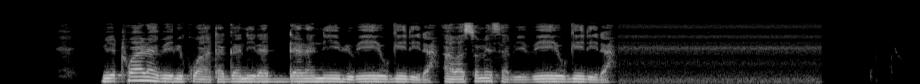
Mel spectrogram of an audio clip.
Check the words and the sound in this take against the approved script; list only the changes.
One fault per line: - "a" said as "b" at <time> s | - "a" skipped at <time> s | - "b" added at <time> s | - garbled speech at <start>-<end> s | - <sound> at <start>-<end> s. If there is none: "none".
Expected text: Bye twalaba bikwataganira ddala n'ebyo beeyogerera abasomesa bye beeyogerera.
none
